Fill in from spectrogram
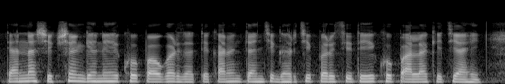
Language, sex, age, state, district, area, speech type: Marathi, male, 18-30, Maharashtra, Washim, rural, spontaneous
